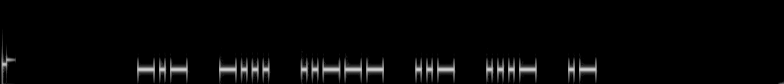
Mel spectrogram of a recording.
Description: Morse code, heard as a keyed tone, about 22 wpm, spaced as for 16 wpm, 700 Hz. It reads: KB2UVA
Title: USA Call Signs - 6 Characters - 2x Character Spacing - 22wpm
